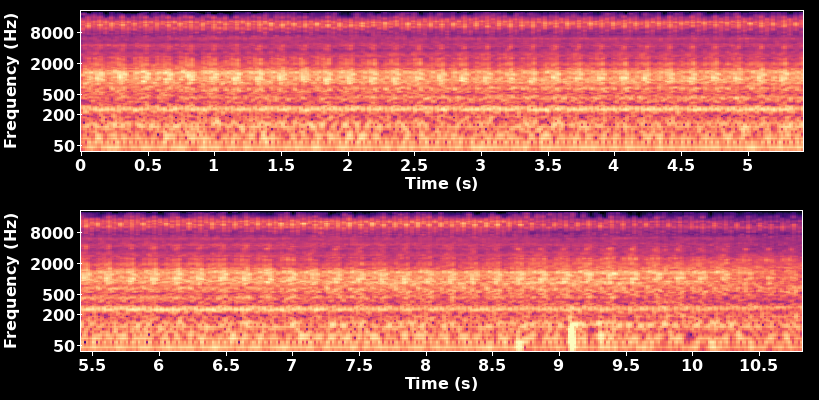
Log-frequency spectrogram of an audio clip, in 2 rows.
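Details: BMW 318Ci Cabrio 2.0 N46B20 150 hp, earlier cylinder 4 misfire from an intake vacuum leak (new coil and plug, compression 14.7, trim +15): steady, even idle with a regular pulse and no rev hunting, engine idling smoothly.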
